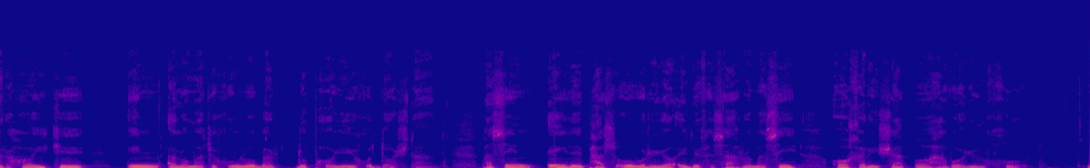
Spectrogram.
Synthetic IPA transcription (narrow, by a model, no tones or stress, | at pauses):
æɾhɒːiːkʰe | iːnælɒːmæt̪ʰexunrɔːbæɾd̪opʰɒːjejexod̪ːɒ̰ːʃt̪ʰænd̪̥pʰæsiːnejd̪epʰæsovɾijɒːʔed̪efesæhɾɒːmæsiːhɒːxæɾiːnʃæb̚ːɒːɦævɒːjuːnxo̰ɾd̪̥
